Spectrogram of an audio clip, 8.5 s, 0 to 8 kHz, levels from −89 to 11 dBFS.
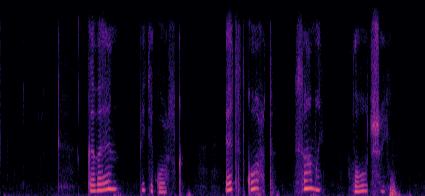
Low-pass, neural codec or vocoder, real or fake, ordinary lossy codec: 7.2 kHz; none; real; Opus, 16 kbps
